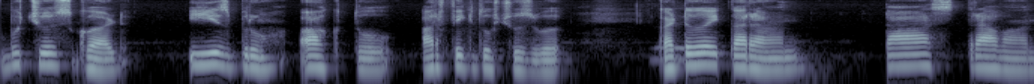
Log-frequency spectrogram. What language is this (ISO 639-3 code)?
kas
